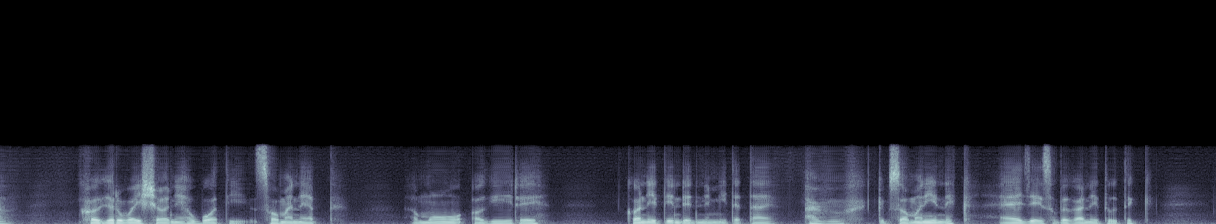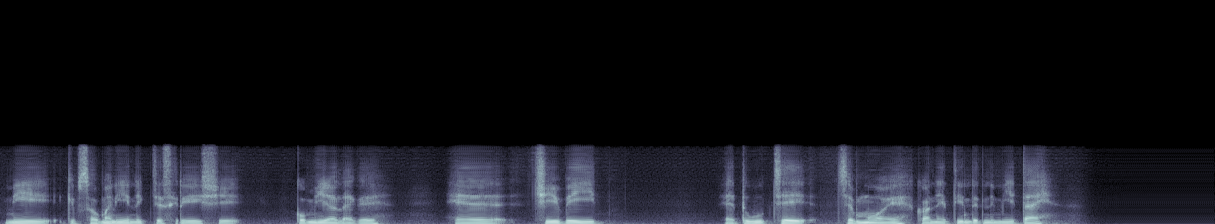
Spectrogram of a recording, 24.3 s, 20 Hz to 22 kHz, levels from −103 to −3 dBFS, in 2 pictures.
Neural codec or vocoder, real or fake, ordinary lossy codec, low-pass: codec, 16 kHz, about 1 kbps, DyCAST, with the encoder's durations; fake; none; none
